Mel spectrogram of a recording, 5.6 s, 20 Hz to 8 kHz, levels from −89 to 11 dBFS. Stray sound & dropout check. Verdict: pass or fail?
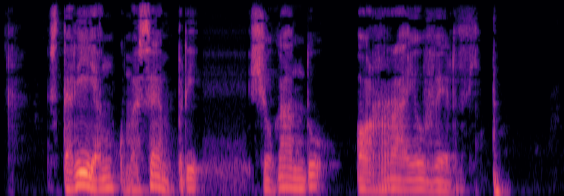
pass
